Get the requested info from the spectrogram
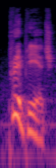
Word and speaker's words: Pripyat: There's a city called Pripyat. That's how you pronounce it, apparently. Pripyat.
